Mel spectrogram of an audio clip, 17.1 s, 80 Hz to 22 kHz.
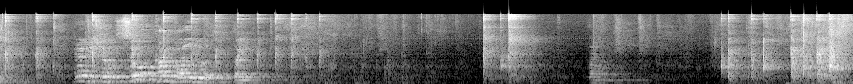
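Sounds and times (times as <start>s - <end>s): table tennis ball struck: 0.0s - 2.0s, 2.6s - 6.5s, 14.4s - 16.8s
table tennis ball bouncing: 0.0s - 6.8s, 9.6s - 10.7s, 14.4s - 17.0s.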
